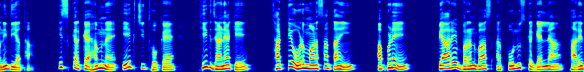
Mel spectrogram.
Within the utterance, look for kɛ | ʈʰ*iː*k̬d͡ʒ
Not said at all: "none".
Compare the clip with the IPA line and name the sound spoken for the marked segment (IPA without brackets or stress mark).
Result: iː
